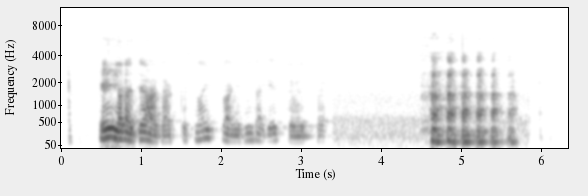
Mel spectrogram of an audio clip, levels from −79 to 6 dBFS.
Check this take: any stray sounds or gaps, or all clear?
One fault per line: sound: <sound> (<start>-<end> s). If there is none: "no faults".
sound: laugh (4.5-5.7 s)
